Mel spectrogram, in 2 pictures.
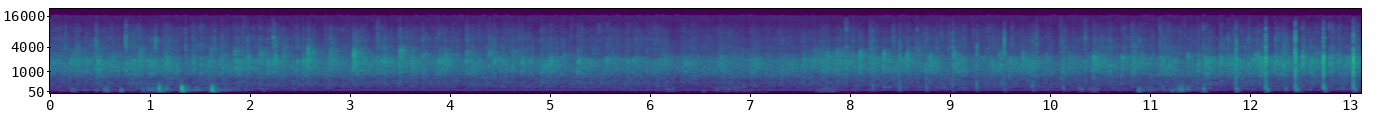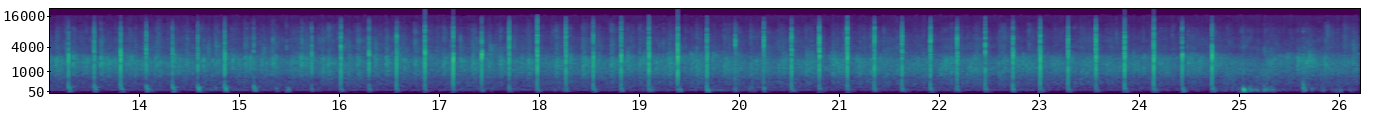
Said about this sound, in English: Can we just do a clap offering for Jesus? Can we welcome him in this space?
